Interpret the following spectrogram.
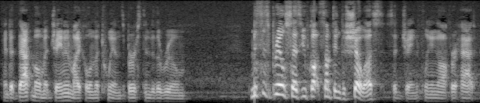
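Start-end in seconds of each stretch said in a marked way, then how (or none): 3.7-5.8 put-on high, loud child's voice; excited little girl pipe; eager child. A narrator's reading. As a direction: burst in with big news.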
